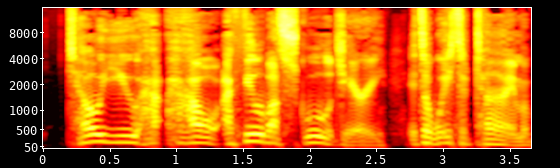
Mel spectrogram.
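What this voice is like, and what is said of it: Impression of Rick. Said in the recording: “my Rick impression”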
